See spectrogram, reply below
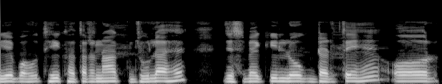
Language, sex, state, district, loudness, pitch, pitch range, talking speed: Hindi, male, Uttar Pradesh, Muzaffarnagar, -15 LUFS, 145 Hz, 135-145 Hz, 175 wpm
